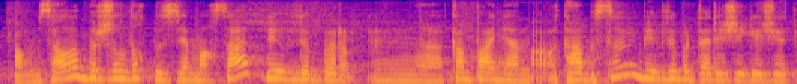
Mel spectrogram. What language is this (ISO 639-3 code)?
kaz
